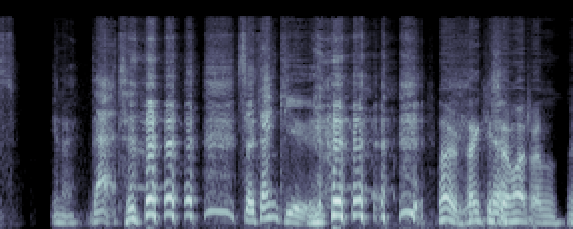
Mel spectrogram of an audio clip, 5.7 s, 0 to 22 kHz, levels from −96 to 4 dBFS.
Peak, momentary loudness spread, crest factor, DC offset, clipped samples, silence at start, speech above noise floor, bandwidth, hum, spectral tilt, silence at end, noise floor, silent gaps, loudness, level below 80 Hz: -2 dBFS; 13 LU; 18 dB; under 0.1%; under 0.1%; 0 s; 30 dB; 16 kHz; none; -5 dB/octave; 0 s; -50 dBFS; none; -19 LUFS; -56 dBFS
